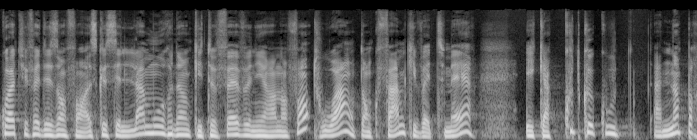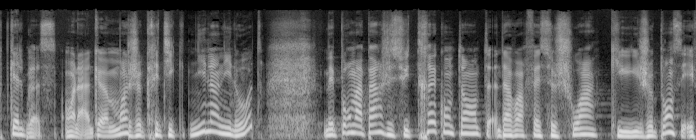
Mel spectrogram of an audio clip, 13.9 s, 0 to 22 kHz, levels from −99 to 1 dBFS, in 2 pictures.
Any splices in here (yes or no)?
yes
